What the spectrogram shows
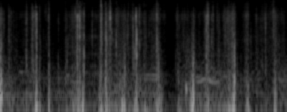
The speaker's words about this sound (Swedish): Ja, nu har vi hamnat här eh, bland eh, skivbackarna. Här bläddras det för fullt. Man, man kan riktigt höra hur det låter i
